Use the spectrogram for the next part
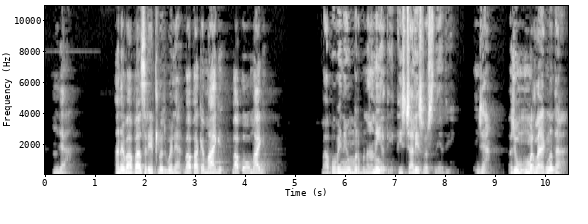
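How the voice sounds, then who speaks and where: Male preacher, folksy storytelling sermon, high gravelly voice, checks in with his audience. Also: a little mellow.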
